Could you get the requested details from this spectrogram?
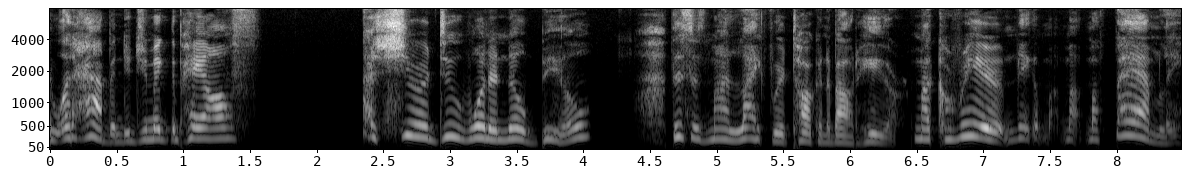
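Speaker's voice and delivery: put-on loud talking. Retelling a scene where Martin talks loud in the lobby: imitating Martin talking loud. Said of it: "Martin all damn loud in the lobby".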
